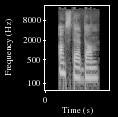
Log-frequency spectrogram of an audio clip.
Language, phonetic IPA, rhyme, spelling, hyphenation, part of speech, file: Hungarian, [ˈɒmstɛrdɒm], -ɒm, Amszterdam, Amsz‧ter‧dam, proper noun, Hu-Amszterdam.ogg
- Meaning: Amsterdam (the capital city of the Netherlands)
